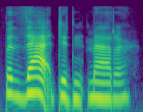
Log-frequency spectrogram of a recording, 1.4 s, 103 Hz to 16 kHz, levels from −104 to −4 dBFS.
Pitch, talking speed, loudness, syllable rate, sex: 205 Hz, 165 wpm, -19 LUFS, 4.0 syllables/s, female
